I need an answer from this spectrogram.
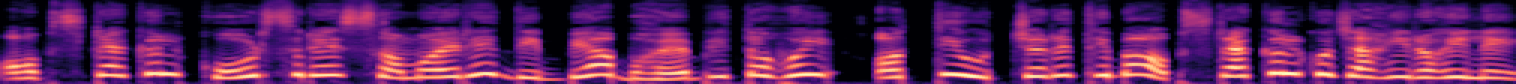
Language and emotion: Odia, fearful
